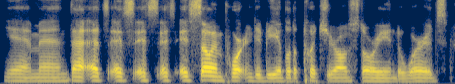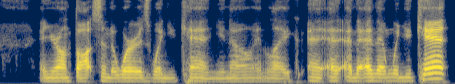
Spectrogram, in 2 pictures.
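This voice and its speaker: A man's voice: mid-range voice, fairly even intonation, fairly bright tone, no room sound, clean studio sound. A man talking casually in an interview, repeating words as he feels his way along, with loose slang and swearing. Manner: halting, repeats words, frequent "you know". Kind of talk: casual conversational interview talk.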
